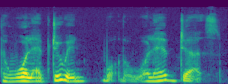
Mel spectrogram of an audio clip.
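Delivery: low, slow, hushed creature voice; ominous and drawn out; dark creature Grunt. A narrator's reading. Creature answers Lucy's riddle, darkly. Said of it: "said Grunt darkly".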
